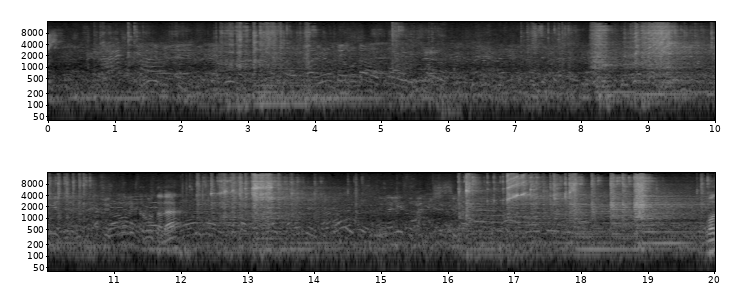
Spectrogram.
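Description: Steel-string acoustic guitar played fingerstyle with an extra piece of string threaded across its strings, a prepared-guitar trick that changes the instrument's tone.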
